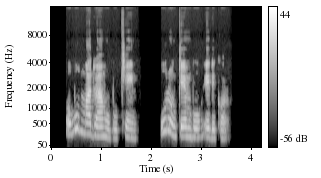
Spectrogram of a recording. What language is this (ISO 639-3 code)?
ibo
